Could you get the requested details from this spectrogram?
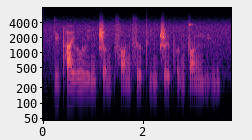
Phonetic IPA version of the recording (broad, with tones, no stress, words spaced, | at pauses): t̪y˥pʰa˥˧ɪ̯lu˥˩li˧˥ŋ ʈ͡ʂɤ̰˨˩ŋt͡sʰɑ˧˥ŋsɹ̩˥ t̪ʰi˥ŋʈ͡ʂɻ̩˥pʰɤ̰˨˩ŋ t̪ɑ˥ŋmy̰˨˩˦n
